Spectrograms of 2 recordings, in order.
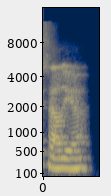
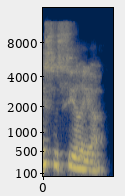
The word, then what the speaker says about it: Celia: am in America but for some reason everyone called me Cecilia I don't understand why they're adding an extra syllable to my name it makes it harder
